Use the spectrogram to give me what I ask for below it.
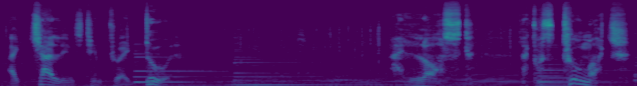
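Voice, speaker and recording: Slow, theatrical, remorseful male captain. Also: low voice, full character voice. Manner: theatrical, slow, confessional delivery. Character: proud, remorseful male captain, a disgraced jilted duelist. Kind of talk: dramatic video game voice acting. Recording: music behind the voice.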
